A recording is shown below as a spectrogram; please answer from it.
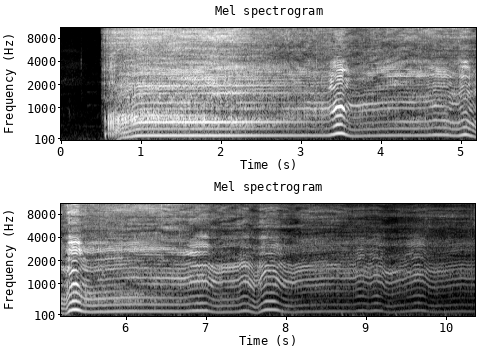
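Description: Nitro engine of a Traxxas Nitro Rustler RC truck running on cooler fuel after a carburetor adjustment, a loud buzzing whine that starts abruptly, holds steady, and dips and rises with several brief throttle blips.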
